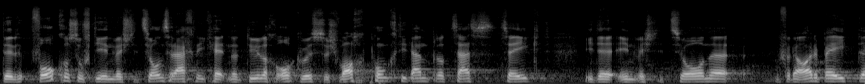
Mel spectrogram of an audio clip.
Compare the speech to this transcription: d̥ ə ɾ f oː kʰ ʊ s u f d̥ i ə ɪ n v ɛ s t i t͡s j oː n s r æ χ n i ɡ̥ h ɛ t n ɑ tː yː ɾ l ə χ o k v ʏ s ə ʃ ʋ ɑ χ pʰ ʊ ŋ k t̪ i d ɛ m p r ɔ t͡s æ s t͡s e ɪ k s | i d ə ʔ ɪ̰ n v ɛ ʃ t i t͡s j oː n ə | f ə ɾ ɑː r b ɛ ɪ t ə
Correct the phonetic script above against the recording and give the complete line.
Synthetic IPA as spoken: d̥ ə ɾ f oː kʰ ʊ s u f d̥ i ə ɪ n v ɛ ʃ t i t͡s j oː n s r æ χ n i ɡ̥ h ɛ t n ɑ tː yː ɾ l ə χ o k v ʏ s ə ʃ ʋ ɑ χ pʰ ʊ ŋ k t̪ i d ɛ m p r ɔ t͡s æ s t͡s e ɪ k t | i d ə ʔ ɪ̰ n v ɛ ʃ t i t͡s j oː n ə | f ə ɾ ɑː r b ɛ ɪ t ə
